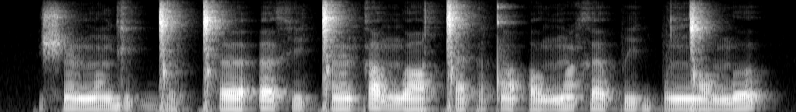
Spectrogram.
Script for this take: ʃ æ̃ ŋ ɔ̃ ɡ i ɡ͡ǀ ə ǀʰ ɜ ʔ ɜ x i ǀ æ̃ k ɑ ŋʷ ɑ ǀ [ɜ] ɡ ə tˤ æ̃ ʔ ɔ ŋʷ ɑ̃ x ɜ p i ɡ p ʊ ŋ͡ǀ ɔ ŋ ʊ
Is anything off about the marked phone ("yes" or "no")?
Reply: yes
